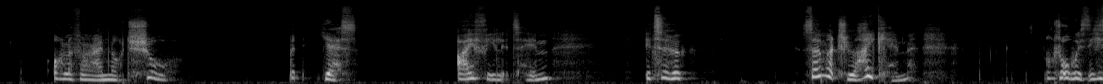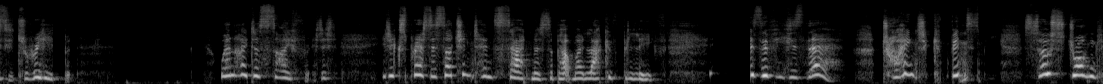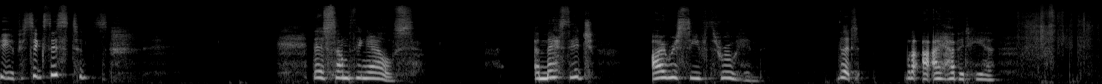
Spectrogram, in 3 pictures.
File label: Radio Drama; Between Two Worlds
